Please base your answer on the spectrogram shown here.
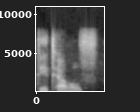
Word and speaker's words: details: safe good okay and details on that word I think um we need to stress the second syllable as well details some things yeah right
